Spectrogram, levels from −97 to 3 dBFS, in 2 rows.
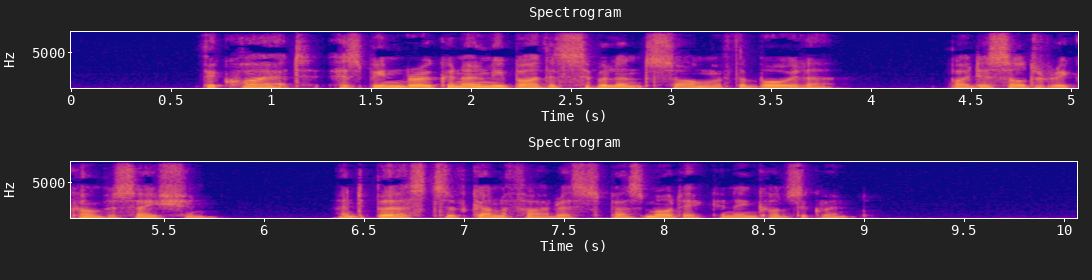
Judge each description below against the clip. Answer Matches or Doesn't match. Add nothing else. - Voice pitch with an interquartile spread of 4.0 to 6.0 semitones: Matches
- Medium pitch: Doesn't match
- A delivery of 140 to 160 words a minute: Matches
